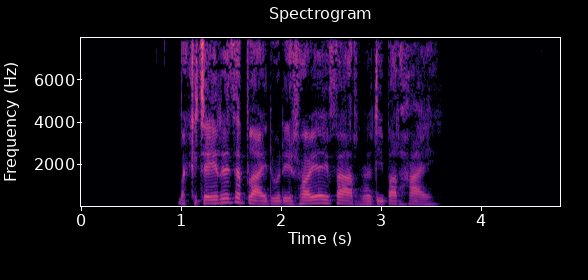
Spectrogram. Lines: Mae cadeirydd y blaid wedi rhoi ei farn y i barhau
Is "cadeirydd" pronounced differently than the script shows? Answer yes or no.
no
